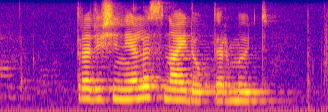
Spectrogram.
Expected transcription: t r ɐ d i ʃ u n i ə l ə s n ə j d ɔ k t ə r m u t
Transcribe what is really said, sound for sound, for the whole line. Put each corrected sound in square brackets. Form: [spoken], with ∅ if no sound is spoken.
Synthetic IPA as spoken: t r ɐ d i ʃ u n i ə l ə s n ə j d ɔ k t ə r m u t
